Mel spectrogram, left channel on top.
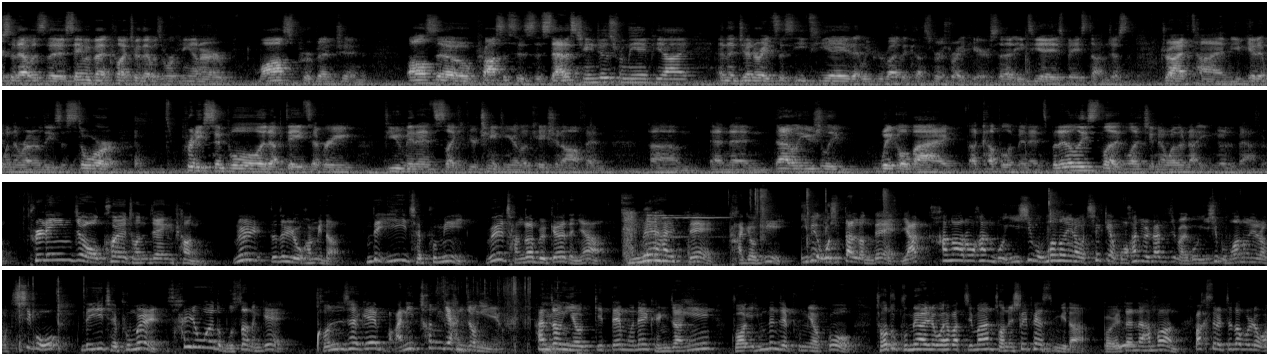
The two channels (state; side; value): different; both; correlation 0.01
